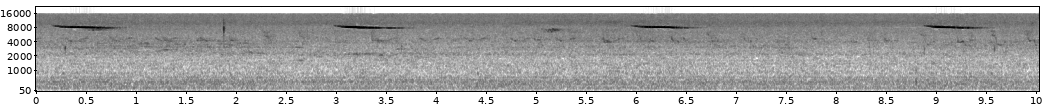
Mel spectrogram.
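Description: A small songbird repeating a thin, very high whistle that falls slightly in pitch, four times about three seconds apart, over a faint steady low hum.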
